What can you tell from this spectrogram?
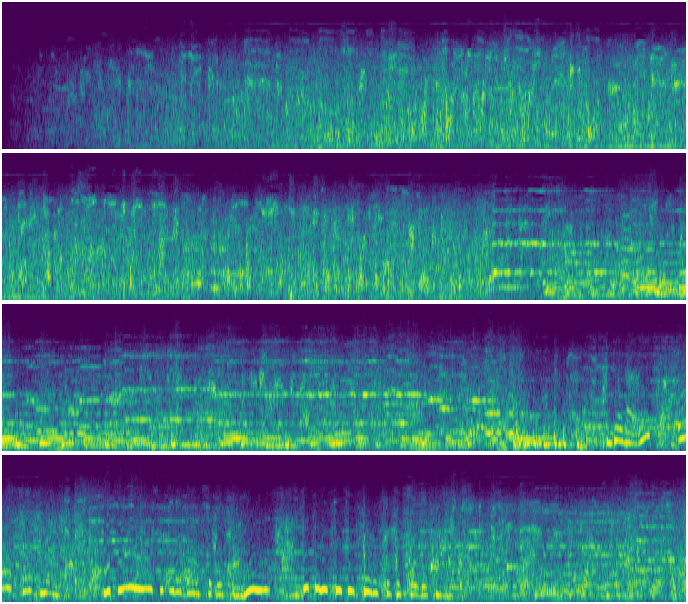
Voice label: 11885 kHz russo; La Voix du Vietnam; Degen DE 1103; filo 5m indoor; St. Ursen

